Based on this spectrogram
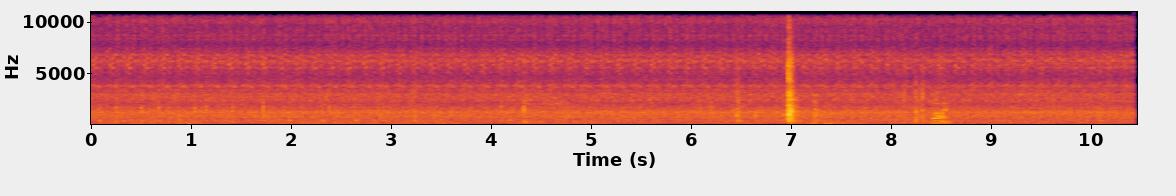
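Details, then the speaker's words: Car engine with throttle body idling after cleaning the throttle body with carb and air intake cleaner, clamps and vacuum lines refitted: quiet, steady idle with no stumble or sputter, a couple of brief handling knocks; normal idle. "you would hear it if i if i mis messed something up because the vacuum line was up this thing would be a little bit sputtering and carrying on and all the happy jazz"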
